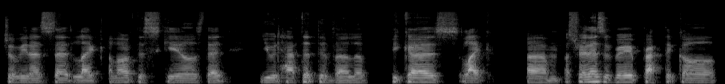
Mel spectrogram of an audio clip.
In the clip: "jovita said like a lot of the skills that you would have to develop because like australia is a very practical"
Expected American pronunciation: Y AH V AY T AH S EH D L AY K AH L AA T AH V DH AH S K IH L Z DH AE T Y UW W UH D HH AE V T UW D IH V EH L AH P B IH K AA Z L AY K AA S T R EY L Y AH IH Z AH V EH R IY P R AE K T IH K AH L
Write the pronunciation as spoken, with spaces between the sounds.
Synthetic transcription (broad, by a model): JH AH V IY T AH S EH D L AY K AH L AA T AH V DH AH S K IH L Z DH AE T Y UW W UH D HH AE F T UW D IH V EH L AH P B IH K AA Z L AY K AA S T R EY L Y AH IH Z AH V EH R IY P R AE K T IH K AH L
